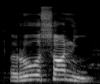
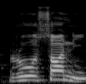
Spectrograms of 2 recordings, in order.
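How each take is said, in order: Both takes have the same delivery.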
